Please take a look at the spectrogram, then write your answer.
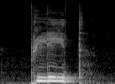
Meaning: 1. fruit 2. fetus
- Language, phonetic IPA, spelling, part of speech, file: Ukrainian, [plʲid], плід, noun, Uk-плід.ogg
